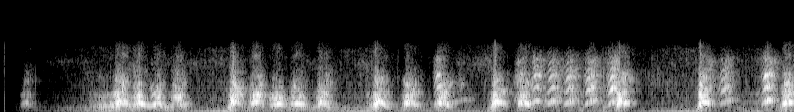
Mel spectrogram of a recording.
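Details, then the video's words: Alabai (Central Asian Shepherd Dog) named Oktash barking at a stranger: a dense series of deep, hoarse barks, mostly in quick bursts of two to four, with brief pauses between volleys over a low background hum. "Алабай Окташ лает."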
